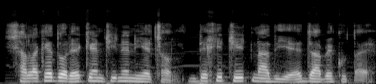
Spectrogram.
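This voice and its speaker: A man's voice: mid-range voice, brisk, a little mellow, no room sound, muffled recording, soft background music, lightly acted. Man acting pushy, teasing college buddy, dry sound. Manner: mocking, slangy, pushy banter. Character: teasing young college buddy demanding a treat. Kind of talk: audio story acting.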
